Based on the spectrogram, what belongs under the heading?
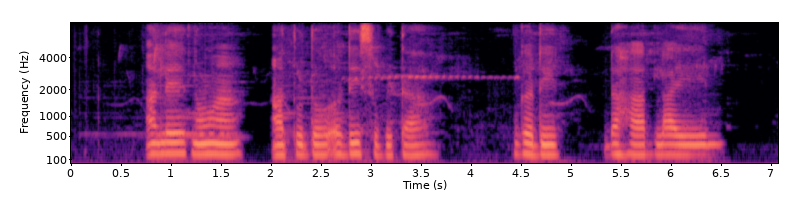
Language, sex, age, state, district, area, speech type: Santali, female, 30-45, West Bengal, Malda, rural, spontaneous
